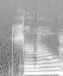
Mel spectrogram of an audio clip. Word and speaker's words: Chernow: I think his last name's pronounced Chernow. – I think that's right.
